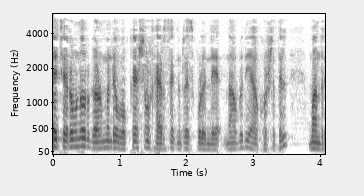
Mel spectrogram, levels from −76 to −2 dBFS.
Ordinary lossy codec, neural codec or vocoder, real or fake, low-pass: none; none; real; 5.4 kHz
